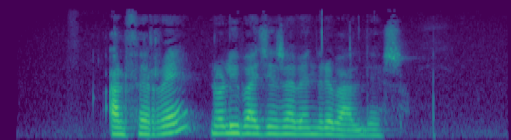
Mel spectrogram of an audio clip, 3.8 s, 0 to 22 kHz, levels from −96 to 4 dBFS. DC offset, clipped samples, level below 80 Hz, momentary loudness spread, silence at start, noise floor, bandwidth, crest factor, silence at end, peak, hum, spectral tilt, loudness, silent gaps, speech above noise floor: under 0.1%; under 0.1%; -76 dBFS; 10 LU; 0.8 s; -68 dBFS; 15.5 kHz; 22 dB; 0.85 s; -8 dBFS; none; -6 dB/octave; -28 LUFS; none; 41 dB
